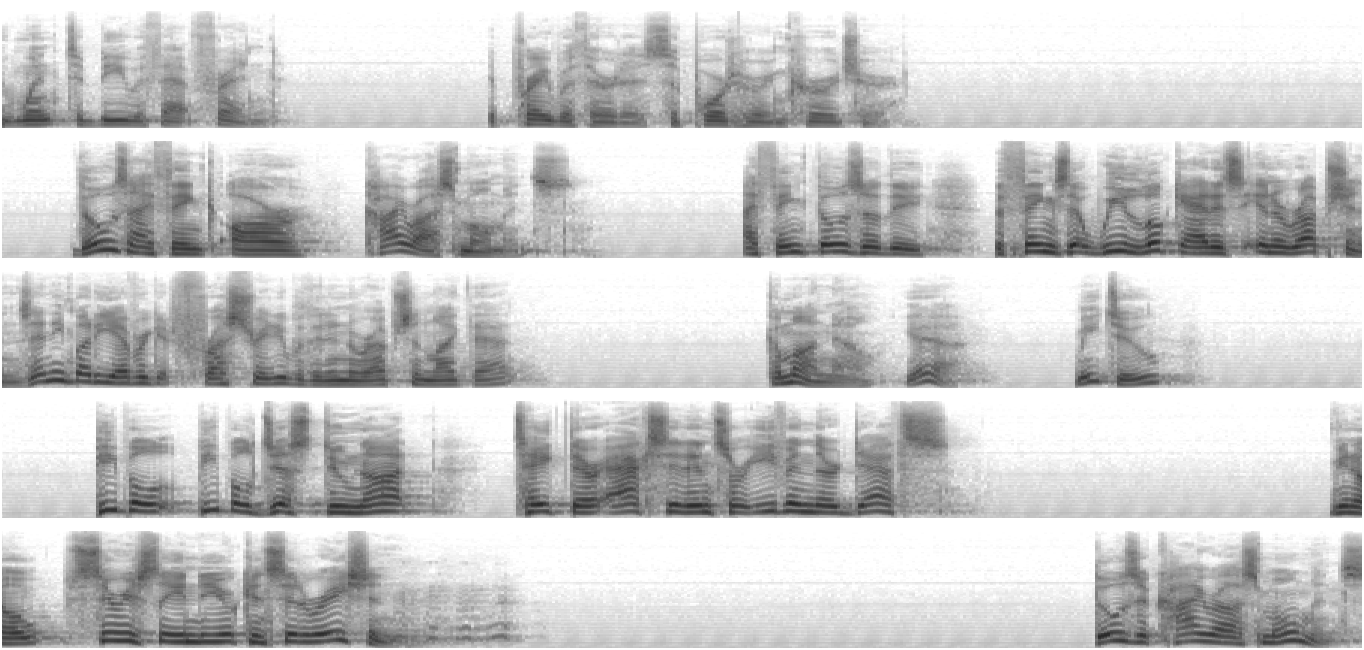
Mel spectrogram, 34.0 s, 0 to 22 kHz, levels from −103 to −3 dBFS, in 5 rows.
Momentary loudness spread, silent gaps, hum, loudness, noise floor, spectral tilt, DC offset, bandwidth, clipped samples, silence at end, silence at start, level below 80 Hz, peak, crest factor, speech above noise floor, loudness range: 14 LU; none; 60 Hz at -60 dBFS; -30 LUFS; -75 dBFS; -4 dB/octave; under 0.1%; 15.5 kHz; under 0.1%; 0 s; 0 s; -80 dBFS; -12 dBFS; 20 dB; 45 dB; 11 LU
